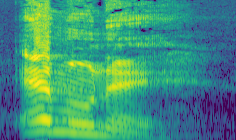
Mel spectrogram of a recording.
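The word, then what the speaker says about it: emunah: It's not orale. It rhymes with orale. Emune. Emune. Our emune is actually, I think, the proper pronunciation.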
